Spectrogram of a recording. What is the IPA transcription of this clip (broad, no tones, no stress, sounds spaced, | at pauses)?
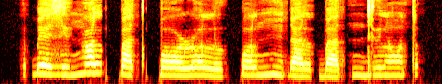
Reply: ɓ ɛ z ɪ ŋ ɑ l k͡p a t k͡p ɔ ɭ ɔ l ʊ k͡p ɔ l ŋ ĩ ɗ a l ɓ a t n d ɨ l ɔ̃ t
